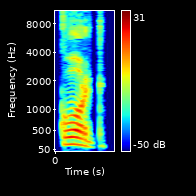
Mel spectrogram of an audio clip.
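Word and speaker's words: court: sound করবো যেমন mouse এবার দেখো সি এর জন্য কোউ এরপরে আর আছে তার মানে ও ইউ এর জন্য এখানে ও কার সাউন্ড হবে এখানে কিন্তু আও হবে না আর এর জন্য রো এবং টি টি এর জন্য টো তাহলে কি হলো কর্ড সো এখান থেকে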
